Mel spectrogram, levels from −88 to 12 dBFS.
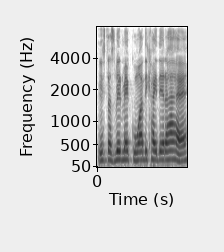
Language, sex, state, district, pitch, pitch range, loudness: Hindi, male, Jharkhand, Garhwa, 180 Hz, 170-185 Hz, -13 LUFS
